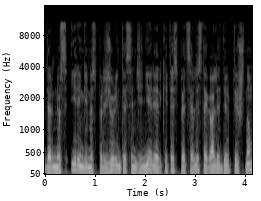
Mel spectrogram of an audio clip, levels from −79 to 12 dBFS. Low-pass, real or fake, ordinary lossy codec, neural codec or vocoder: 10.8 kHz; fake; MP3, 48 kbps; vocoder, 24 kHz, 100 mel bands, Vocos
